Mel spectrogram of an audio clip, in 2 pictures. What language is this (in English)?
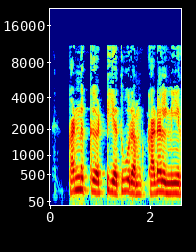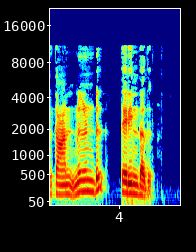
Tamil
